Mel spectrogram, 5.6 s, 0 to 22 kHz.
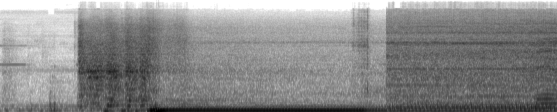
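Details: BMW E46 after a cooling system overhaul, started after topping off coolant: a brief crank, then a quick catch and a smooth, even idle with no misses; temperature fine while air bubbles purge.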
